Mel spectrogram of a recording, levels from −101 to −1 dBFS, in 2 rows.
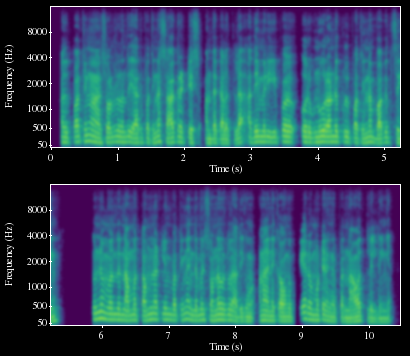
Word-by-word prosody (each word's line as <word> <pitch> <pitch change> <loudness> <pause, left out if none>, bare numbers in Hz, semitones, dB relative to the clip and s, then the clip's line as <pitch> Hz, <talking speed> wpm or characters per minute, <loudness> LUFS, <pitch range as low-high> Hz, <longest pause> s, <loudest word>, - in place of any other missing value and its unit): அது 130 - +1
பாத்தீங்கன்னா, 145 +1 +2
நான் 120 0 -1
சொல்றது 135 +1 0
யாரு 120 0 0
பாத்தீங்கன்னா 125 +5 -2
சாக்ரடீஸ் 125 -2 +1
அந்தக் 110 0 -1
காலத்துல. 105 +2 0
அதே 135 +2 +2
மாதிரி 140 -1 +1
இப்போ 145 +2 +1 0.3
ஒரு 135 -1 +3
100 145 0 +5
ஆண்டுக்குள் 140 -2 -1
பாத்தீங்கன்னா 120 +3 0
பகத்சிங். 120 -1 -1 0.6
இன்னும் 150 -4 +2
நம்ம 135 +2 +1
தமிழ்நாட்டிலும் 150 +1 0
பாத்தீங்கன்னா, 140 +3 -1
இந்த 130 - -1
மாரி 140 -1 -3
சொன்னவர்கள் 135 -2 +1
அதிகம். 110 0 -3
ஆனா 130 0 +3
எனக்கு 115 -1 +1
அவங்க 110 -2 -1
பேரு 155 -3 +1
மட்டும் 135 -1 +1
எனக்கு 110 -2 -3
இப்ப 105 -2 -3
ஞாபகத்தில் 100 -1 0
இல்லைங்க. 95 0 -6
130 Hz, 195 wpm, -23 LUFS, 115-140 Hz, 0.6 s, 100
